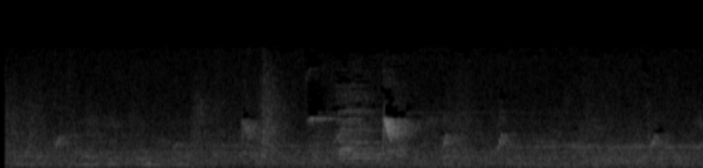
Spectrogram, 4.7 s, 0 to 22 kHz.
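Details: A White-throated Fantail (Rhipidura albicollis canescens) in Dhikuli, India, November 2023, gives thin, high, brief notes, a few scattered every half second or so, faint over a steady background hiss.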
